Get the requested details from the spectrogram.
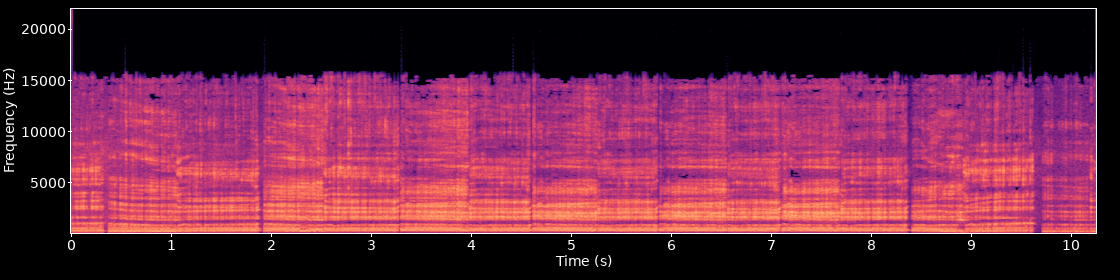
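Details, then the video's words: Howler monkey roaring in a long, unbroken, deep rasping drone that holds steady for ten seconds, with only a few brief breaks. "Howler monkey sound"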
